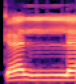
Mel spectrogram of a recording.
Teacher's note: کلا، کاف کو باریک کر کے پڑھیں گے اور کاف کو ہم نے لام سے ملانا ہے جس پر تشدید ہے. تشدید ہونے کی وجہ سے تھوڑا سا ٹھہراؤ رکھیں گے. پھر لام کے بعد الف مدہ ہونے کی وجہ سے لام کو ایک الف کے مقدار کھینچیں گے.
